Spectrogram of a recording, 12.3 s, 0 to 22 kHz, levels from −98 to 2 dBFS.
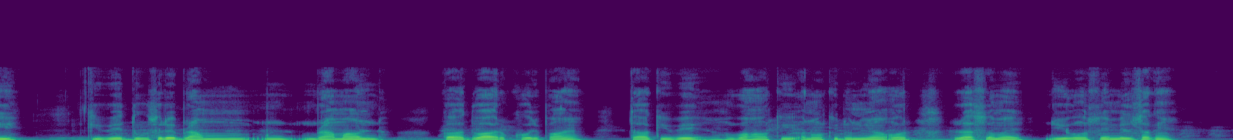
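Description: From start to finish, the speech sounds dull and roughened. Nothing is heard above about 11.4 kHz, so the top of the band is simply missing. Around voiced sounds there is a grainy, fluttering haze. The likely cause is Dolby Digital compression at a low bitrate, which fits about 64 kbps. Short of bits, the encoder narrowed the band and left many frequency lines empty. The decoder then filled those gaps with noise.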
